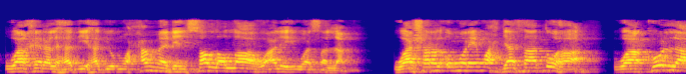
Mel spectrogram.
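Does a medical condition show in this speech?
No.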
